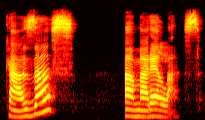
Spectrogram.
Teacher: topic is when a word ends with the concerned s and the next word begins with a vowel we have to connect them and the S is pronounced as Z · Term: linking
